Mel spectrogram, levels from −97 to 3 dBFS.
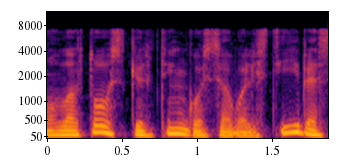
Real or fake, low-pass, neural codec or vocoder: fake; 7.2 kHz; codec, 16 kHz, 4 kbps, FunCodec, trained on Chinese and English, 50 frames a second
